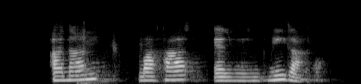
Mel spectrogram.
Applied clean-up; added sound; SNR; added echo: neural mask model DeepFilterNet 3.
